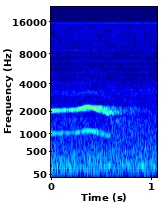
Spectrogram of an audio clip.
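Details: A currawong in a garden in Enmore, Sydney, NSW gives a single clear whistled note that swells slightly then slides down over about half a second, over a faint background hum.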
